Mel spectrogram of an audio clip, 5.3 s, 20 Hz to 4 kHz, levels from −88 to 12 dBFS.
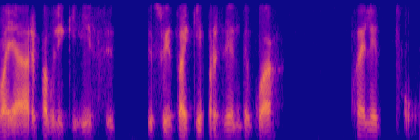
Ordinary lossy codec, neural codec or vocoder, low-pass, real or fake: none; vocoder, 44.1 kHz, 80 mel bands, Vocos; 3.6 kHz; fake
